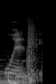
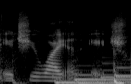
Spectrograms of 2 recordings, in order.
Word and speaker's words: Huynh: So it's at Chanel, ChanelC, and Huynh, Huynh, which is a last name that everybody pronounces very differently.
